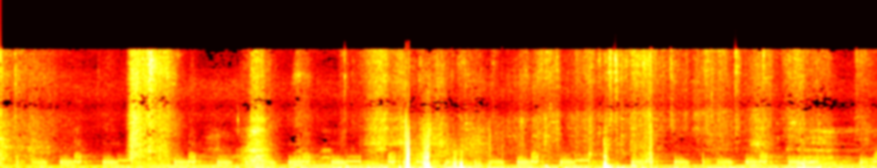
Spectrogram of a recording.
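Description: Hand-handling noises in a plastic reptile tub: light scrapes, then two sharp knocks close together about four seconds in and another about two seconds later, over faint background music.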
